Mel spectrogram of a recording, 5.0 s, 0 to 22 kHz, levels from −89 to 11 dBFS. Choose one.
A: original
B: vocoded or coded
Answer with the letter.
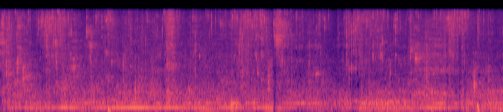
A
